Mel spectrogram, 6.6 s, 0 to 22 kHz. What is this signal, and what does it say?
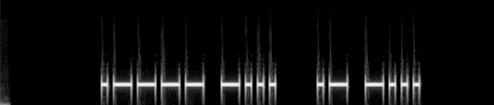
Morse code, heard as a keyed tone, about 15 wpm, 700 Hz. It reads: 1B AB
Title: Field Day Exchanges - 15wpm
